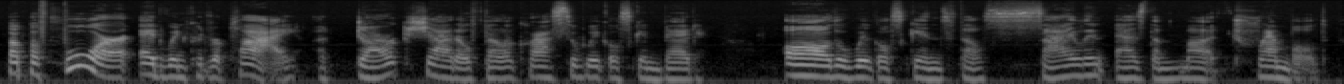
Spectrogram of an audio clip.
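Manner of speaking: put-on lively read-aloud voice for children; expressive storybook reading; story narration. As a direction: read it like a picture book to a class. Reads picture book aloud to kids.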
